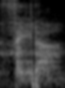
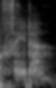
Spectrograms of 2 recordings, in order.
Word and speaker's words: Theta: So Theta is pronounced like an aspirated T, as in top. So aspirated is almost like a breathing sound. So ta, ta, ta.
